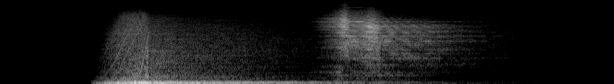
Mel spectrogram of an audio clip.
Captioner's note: swoosh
